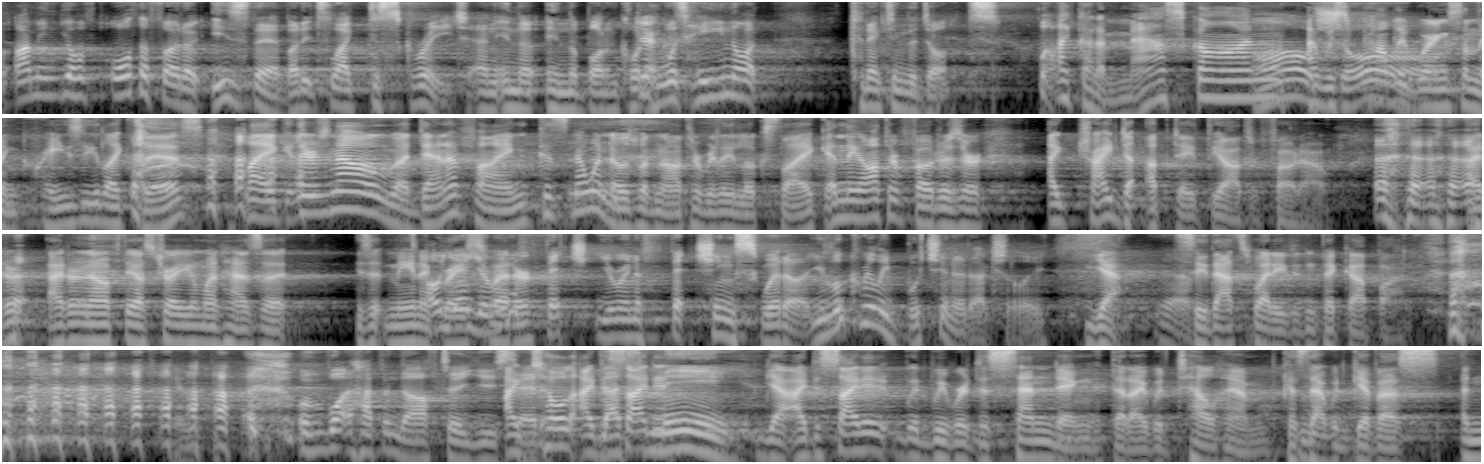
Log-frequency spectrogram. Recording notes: This event was recorded on Wednesday 9 November 2022 at The Capitol as part of the Wheeler Centre’s Spring Fling: A Short Series of Big Ideas program.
